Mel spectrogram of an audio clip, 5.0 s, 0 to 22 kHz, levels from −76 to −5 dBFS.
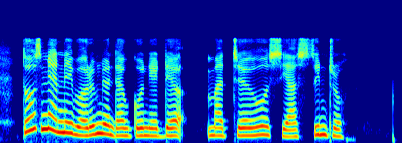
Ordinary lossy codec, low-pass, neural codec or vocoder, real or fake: none; 7.2 kHz; codec, 16 kHz, 4 kbps, X-Codec, HuBERT features, trained on LibriSpeech; fake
